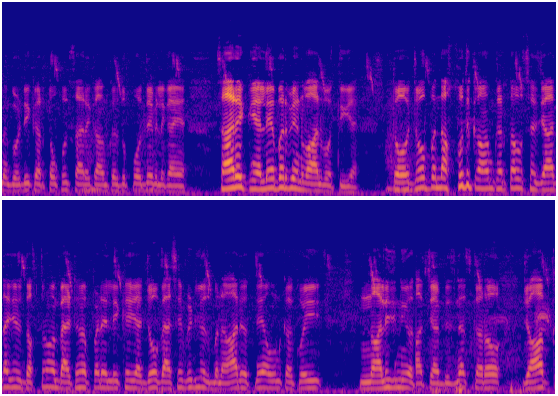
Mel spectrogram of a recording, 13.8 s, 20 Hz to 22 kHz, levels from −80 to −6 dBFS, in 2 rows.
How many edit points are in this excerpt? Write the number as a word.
one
